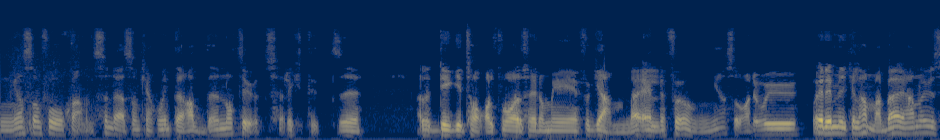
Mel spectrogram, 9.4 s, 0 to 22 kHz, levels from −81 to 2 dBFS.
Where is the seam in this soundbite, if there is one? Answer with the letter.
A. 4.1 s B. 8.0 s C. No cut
B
